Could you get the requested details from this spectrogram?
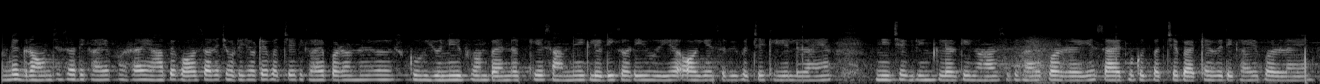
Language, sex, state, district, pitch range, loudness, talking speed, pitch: Hindi, female, Uttar Pradesh, Budaun, 200-215 Hz, -23 LUFS, 245 wpm, 205 Hz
